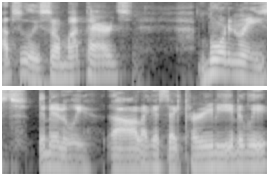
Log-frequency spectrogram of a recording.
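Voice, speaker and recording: This man has a medium pitch with vocal fry and talks at a fairly quick pace. The recording is very clean, with a silent background. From New York State, US, Italian-speaking Sicilian family. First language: Italian. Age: 30s. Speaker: podcast guest. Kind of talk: casual interview chat.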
